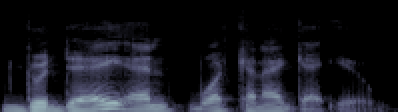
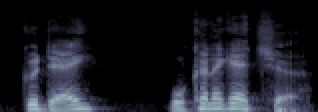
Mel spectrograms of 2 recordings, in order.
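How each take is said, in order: First: It is said slowly and clearly. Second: It is said fast, run together.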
